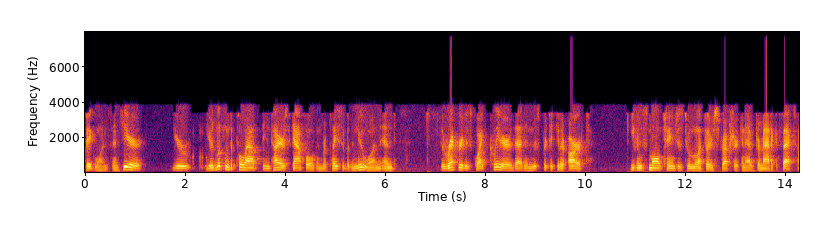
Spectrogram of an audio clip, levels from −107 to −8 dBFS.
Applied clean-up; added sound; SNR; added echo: none; none; none; none.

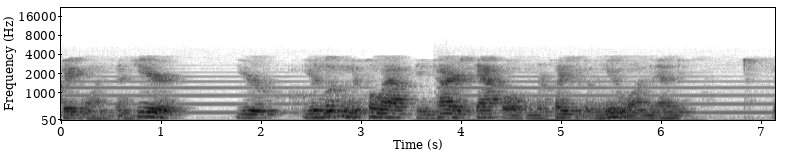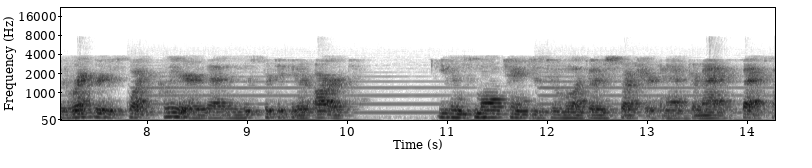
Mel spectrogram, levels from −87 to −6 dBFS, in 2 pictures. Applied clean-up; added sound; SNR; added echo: none; Trumpet; 20 dB; reverberation time 0.4 s.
